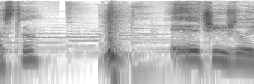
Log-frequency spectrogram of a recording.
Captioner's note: air whooshing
